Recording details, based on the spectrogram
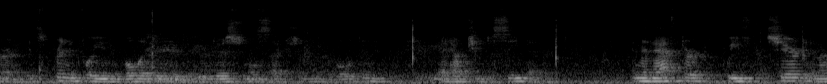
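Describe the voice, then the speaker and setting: A man in his forties leading a communion prayer as pastor, earnest and measured, his phrases trailing off softly. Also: medium pitch, background noise. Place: church sanctuary with stage. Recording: echoey sanctuary heard from far off.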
